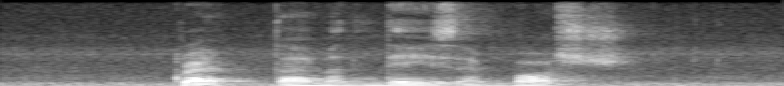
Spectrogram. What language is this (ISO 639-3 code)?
eng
